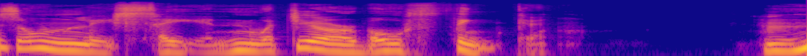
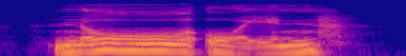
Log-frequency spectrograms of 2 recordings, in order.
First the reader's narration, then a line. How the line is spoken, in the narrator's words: Dane said wearily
